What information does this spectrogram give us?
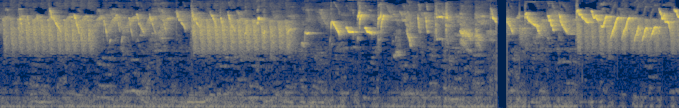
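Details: Pleci (wiksar white-eye) from Indonesia singing in the 'tembakan materi' style: rapid, dense runs of high, thin chirps and trills, steady for about seven seconds, a short break, then further twittering bursts.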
